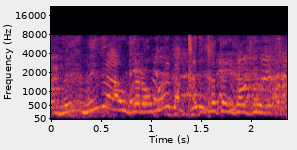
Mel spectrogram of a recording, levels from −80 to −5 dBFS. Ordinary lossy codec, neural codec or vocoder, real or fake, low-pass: none; none; real; none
